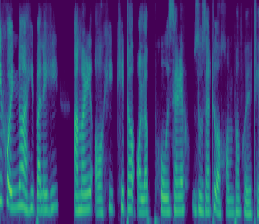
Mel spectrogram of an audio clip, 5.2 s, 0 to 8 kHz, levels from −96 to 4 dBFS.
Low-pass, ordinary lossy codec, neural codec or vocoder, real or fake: none; none; codec, 16 kHz, 2 kbps, X-Codec, HuBERT features, trained on general audio; fake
